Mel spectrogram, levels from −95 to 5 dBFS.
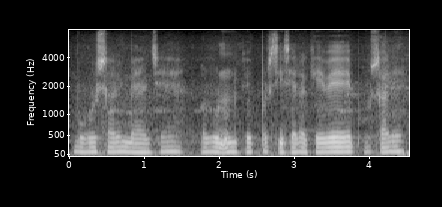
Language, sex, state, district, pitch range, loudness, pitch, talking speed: Hindi, male, Uttar Pradesh, Saharanpur, 105-115 Hz, -17 LUFS, 110 Hz, 170 wpm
